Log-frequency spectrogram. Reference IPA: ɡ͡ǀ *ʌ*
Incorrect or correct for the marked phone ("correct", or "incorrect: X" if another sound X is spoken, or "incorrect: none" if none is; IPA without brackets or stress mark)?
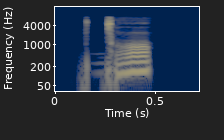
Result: incorrect: ɒ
